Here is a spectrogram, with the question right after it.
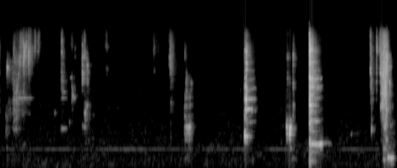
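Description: Dark green kale leaves wrung out by hand, a series of short wet squelches and drips spaced irregularly, close and fairly clear, with no talk.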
